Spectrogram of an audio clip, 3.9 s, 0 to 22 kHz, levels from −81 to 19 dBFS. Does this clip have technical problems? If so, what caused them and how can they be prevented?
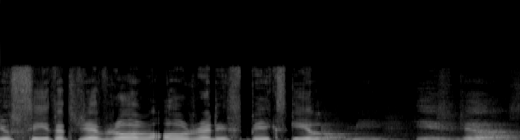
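Yes. From 2.41 s to the end, the speech suddenly turns roomy and hollow. It drops about 10 dB, with thinner bass and more room noise. The likely cause is a switch to a distant microphone after the close one failed. Monitor the close microphone throughout, and record a backup track from it.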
